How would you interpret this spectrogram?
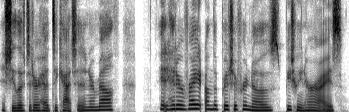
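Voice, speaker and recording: Mellow, creaky-voiced woman narrating. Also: medium pitch, fairly quick, dry recording, studio quality. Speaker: audiobook narrator. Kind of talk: scripted first-person story narration.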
